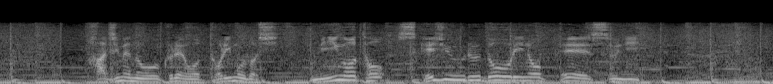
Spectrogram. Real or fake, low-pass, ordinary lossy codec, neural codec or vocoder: real; 7.2 kHz; AAC, 48 kbps; none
